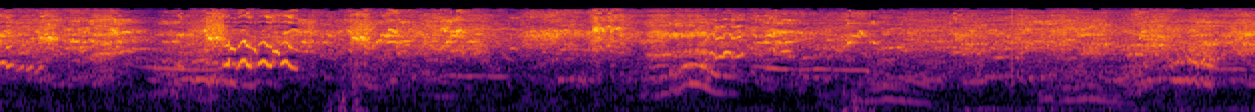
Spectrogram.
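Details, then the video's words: Black-winged lory giving shrill, squealing calls with short rising and falling notes. The calls come in irregular bursts over a harsh, hissing background. "Black Winged Lory"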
